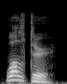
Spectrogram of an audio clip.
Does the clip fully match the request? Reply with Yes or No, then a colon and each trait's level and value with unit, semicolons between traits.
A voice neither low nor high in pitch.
Yes: medium, 145 Hz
